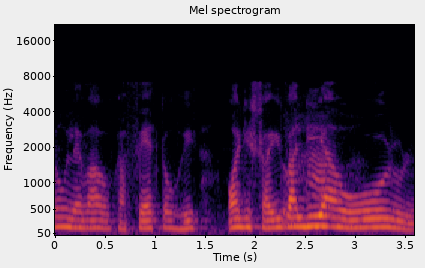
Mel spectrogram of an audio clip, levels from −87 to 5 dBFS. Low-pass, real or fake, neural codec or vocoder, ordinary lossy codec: 7.2 kHz; real; none; none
